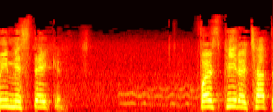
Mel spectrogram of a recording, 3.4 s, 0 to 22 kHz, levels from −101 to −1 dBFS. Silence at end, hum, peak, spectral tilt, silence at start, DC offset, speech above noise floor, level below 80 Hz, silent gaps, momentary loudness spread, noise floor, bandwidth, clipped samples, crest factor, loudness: 0.1 s; none; -2 dBFS; -3.5 dB/octave; 0 s; under 0.1%; 29 dB; -64 dBFS; none; 12 LU; -47 dBFS; 12 kHz; under 0.1%; 18 dB; -17 LUFS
